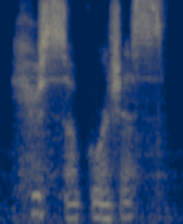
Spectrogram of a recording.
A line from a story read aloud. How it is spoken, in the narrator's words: Pisang whispers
